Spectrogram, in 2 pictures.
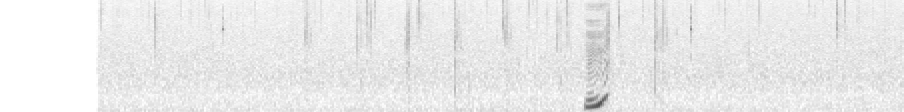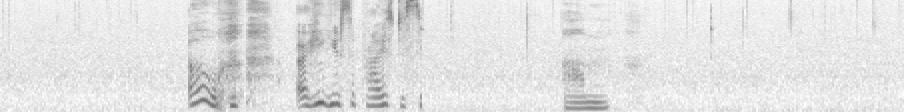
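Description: Rain falls steadily with a soft hiss.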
